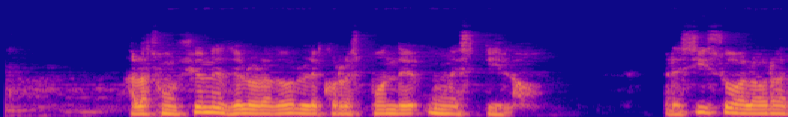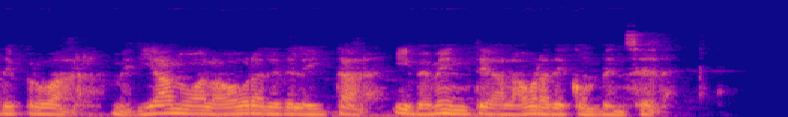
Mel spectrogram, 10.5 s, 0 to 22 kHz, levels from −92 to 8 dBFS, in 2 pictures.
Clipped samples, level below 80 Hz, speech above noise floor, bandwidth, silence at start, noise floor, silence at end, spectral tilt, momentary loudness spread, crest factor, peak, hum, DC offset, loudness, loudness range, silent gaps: under 0.1%; -50 dBFS; 53 dB; 7 kHz; 0.05 s; -72 dBFS; 0.8 s; -8.5 dB/octave; 11 LU; 16 dB; -4 dBFS; none; under 0.1%; -20 LUFS; 3 LU; 4.37-4.41 s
